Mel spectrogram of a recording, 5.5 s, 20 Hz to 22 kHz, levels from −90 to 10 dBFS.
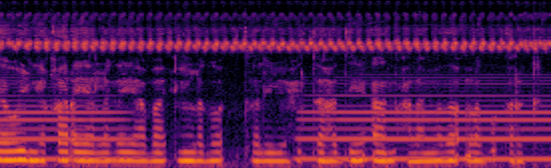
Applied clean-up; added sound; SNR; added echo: none; Wind instrument, woodwind instrument; 10 dB; none.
